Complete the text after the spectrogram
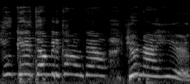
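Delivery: high-pitched, hysterical retold outburst; blacking out on him. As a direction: lash out at boyfriend through mock tears. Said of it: "I'm blacking on everybody".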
